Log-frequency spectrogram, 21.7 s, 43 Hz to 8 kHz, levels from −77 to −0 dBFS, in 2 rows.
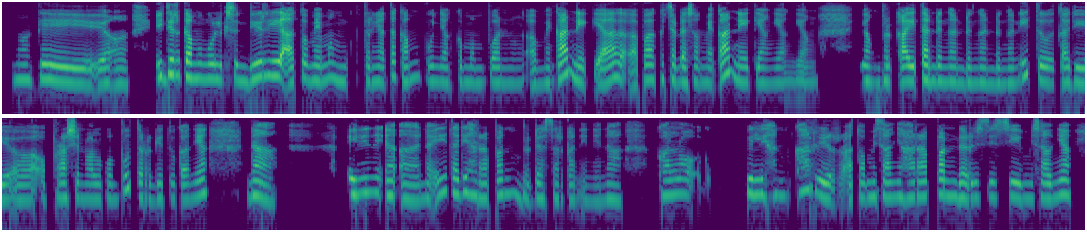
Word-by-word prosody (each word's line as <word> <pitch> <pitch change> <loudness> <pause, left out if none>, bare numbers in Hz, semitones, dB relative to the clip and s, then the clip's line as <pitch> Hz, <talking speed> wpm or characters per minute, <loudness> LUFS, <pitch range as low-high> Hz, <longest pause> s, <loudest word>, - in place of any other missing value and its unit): Oke, 215 0 -8 0.6
heeh. 180 -1 -4 0.3
Either 265 +4 +5
kamu 230 -2 +7
ngulik 220 -1 -2
sendiri 230 +5 +5
atau 230 - +7
memang 205 0 -2 0.2
ternyata 195 +2 -2
kamu 220 -1 -3
punya 195 -2 -5
kemampuan, 190 -1 -7 0.2
eee, 180 -3 -4
mekanik 195 +2 +4
ya, 230 0 +4
apa, 215 -1 0
kecerdasan 195 -3 +1
mekanik 190 +1 +4
yang 190 -1 -3
yang 100 - -7
yang 100 -1 -8 0.4
yang 200 -2 -2
berkaitan 200 +1 +5
dengan 195 -1 -2
dengan 185 -1 -6
dengan 185 0 -8
itu 205 -4 -2
tadi, 185 -1 -1
eee, 175 -1 -4
operasional 185 0 +3
komputer 190 - -6
gitu 185 +1 -9
kan 180 0 -3
ya. 215 +5 +2 0.4
Nah, 205 -3 +2 0.8
ini 245 +2 0
nih - - 0
heeh, 185 -5 +1
nah 185 - 0
ini 225 +5 -1
tadi 235 0 0
harapan 220 +1 -4
berdasarkan 185 -2 -5
ini. 170 0 -12
Nah 180 0 -5 0.4
kalau 225 +1 -5 0.5
pilihan 225 -2 -1
karir 235 -9 -1 0.2
atau 190 - -4
misalnya 200 0 -2
harapan 205 +1 0
dari 195 0 -1
sisi 200 0 -1
misalnya 190 +3 0
200 Hz, 150 wpm, -25 LUFS, 185-220 Hz, 0.8 s, kamu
